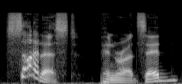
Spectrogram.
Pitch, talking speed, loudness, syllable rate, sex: 135 Hz, 100 wpm, -18 LUFS, 3.3 syllables/s, male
